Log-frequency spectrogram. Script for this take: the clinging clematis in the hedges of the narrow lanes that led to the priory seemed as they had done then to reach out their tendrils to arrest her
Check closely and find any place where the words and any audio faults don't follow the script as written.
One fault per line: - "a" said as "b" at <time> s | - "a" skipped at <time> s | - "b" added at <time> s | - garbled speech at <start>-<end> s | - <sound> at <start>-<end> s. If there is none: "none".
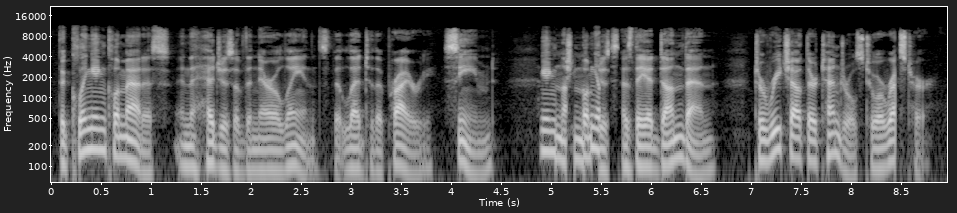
- garbled speech at 4.9-5.7 s
- dropout at 8.4-8.5 s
